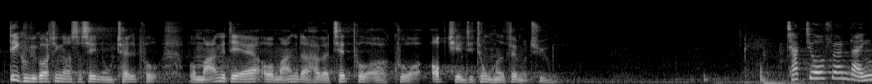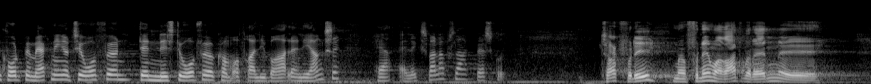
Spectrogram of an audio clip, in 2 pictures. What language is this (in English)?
Danish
